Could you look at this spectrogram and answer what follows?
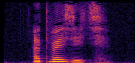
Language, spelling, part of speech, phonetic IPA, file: Russian, отвозить, verb, [ɐtvɐˈzʲitʲ], Ru-отвозить.ogg
- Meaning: to take away (by vehicle), to drive away, to take (someone or something by vehicle)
